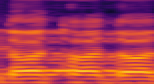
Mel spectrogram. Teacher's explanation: जो बोलने के दौरान जुबान, जीभ दांत से टकराता हो, वो कहलाते हैं त वर्ग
